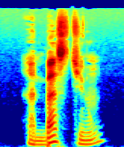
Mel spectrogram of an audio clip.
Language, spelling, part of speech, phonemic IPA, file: French, bastion, noun, /bas.tjɔ̃/, Fr-bastion.ogg
- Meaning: 1. bastion 2. stronghold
